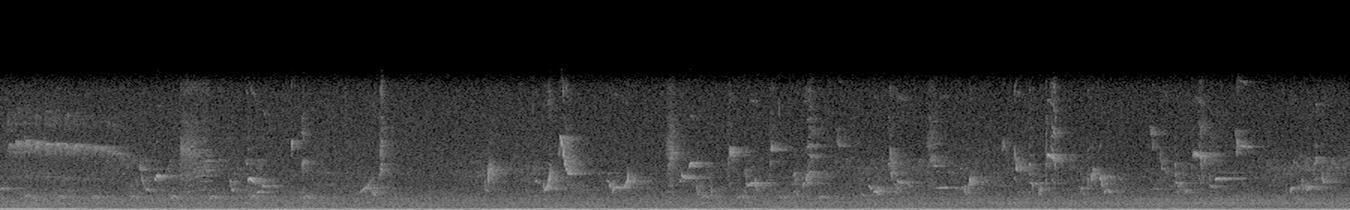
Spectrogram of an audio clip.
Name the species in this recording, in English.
Downy Woodpecker, Gray Catbird, American Crow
